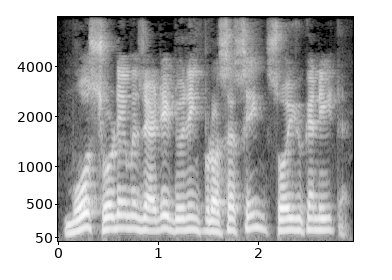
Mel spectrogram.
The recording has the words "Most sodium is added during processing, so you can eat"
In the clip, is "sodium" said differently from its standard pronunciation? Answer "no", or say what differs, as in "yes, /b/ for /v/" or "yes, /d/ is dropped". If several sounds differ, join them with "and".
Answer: yes, /ʃ/ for /s/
